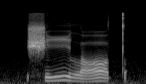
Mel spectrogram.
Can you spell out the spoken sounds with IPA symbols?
ʃ i˧˥˧ l ɒ˩˧˩ t

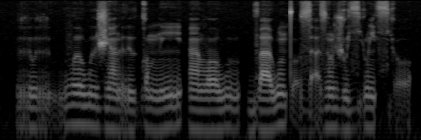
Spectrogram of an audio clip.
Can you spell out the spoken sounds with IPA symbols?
r u r ṵ β ɤ w ɯ ʒ ã r ɯ ɡ ɔ n̪ ĩ | ã β ɔ w u | ɡ w a w ũ t̪ ɔ̰ z a̰ z õ ʒ u zʲ ṵ w ĩ sʲ ɔ̰

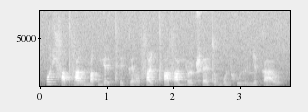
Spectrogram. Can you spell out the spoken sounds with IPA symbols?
ɔ˦ ç s a˨ tˤ zˤ o˦˨ r mʲ u˨ tˤ mʲ ɛ˦ r tʰ e˨ k ɛ˨ r sˤ ɜ˦ ʎ tʰ a˦ sˤ ɜ˦ mʲ ɔ˦ ʊ̯ ʈ͡ʂʰ ɛ˦ t o˨ m o˦ ʎ x u˦ r ʎ ɛ˦ k a˨ ʊ̯

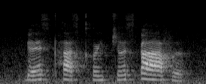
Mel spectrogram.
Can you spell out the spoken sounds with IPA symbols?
ɠ ɛː s pʰ aː s kʰ ɤː ɳ c əː s ɠ aː f ə

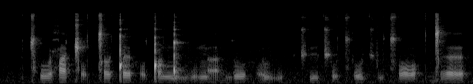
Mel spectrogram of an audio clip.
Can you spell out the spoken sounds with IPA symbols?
ǀʰ o ħ a ǁ ɔ̰ ǀ ʌ ǃ ɜ h ɔ̰ ǃ ʌ ŋ͡ǃ ṵ v o̰ ŋ a̰ ɦ ṵ ɾ o h ɔ̰ l ṵ | t͡ʃʼ ʉ t͡ʃʼ o̰ t͡sʼ o t͡ʃʼ ṵ t͡sʼ ɔ | ɡ͡ǀ ɜ

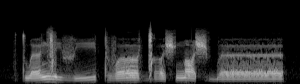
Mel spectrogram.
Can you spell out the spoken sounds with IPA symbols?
t w ɜ ŋ͡ǀ i v iː t v ʌː ɡ͡ǀ ʌː ʃ n̪ ɑ ʃ b ɜː

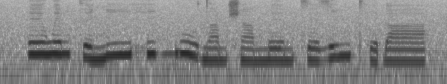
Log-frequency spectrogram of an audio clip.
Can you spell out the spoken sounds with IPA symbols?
eː˦ w e˦ m k e˨ ɲ iː˦ h i˦ ɡ͡b uː˦˨ d ã˨ m ʃ ã˨ m eː˨ m t͡s ɪ˨ z i˦ ŋ tʰ ɪ˨ ɗ aː˦

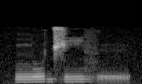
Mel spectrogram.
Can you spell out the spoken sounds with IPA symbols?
ɲ u˦ d͡ʒ i˦ v ɨ˨

